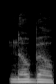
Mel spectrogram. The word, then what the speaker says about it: Nobel: Nobel Peace Prize. Nobel Peace Prize. Nobel? Did I say it wrong? Yeah, it's Nobel Peace Prize. It's not Noble?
